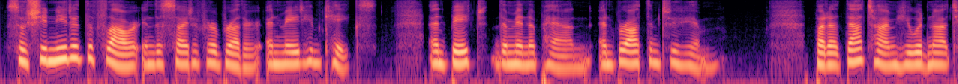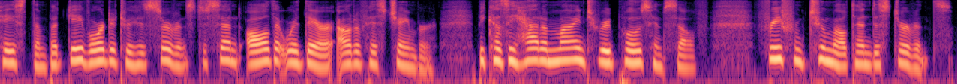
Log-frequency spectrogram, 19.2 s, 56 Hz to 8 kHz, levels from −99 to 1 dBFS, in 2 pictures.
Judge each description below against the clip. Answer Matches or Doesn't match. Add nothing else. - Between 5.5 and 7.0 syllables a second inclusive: Doesn't match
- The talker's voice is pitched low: Doesn't match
